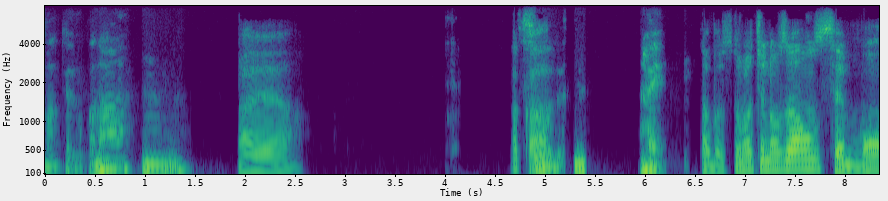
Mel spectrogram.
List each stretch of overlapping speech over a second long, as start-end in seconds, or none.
none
